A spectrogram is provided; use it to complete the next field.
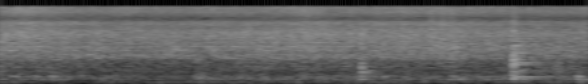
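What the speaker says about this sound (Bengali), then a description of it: "ডালটা ধুয়ে এদিকে বসিয়ে দিয়েছি। এই দেখো ভাজা ভাজা করে নিচ্ছি" Washed lentils fry in a pan for khichuri, giving a continuous close hiss and sizzle with a few light stirring clicks.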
